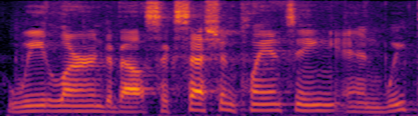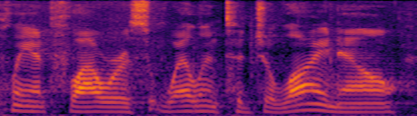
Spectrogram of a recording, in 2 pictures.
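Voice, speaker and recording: Plain-spoken man, medium pitch, giving advice. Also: a little slow, a crowd in the background. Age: 40s. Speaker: flower farmer and co-host. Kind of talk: advice chat to camera. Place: small wood-panelled room indoors by a stove. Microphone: lapel mic.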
